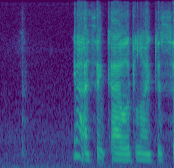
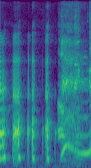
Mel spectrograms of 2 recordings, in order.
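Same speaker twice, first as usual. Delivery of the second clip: laughing through the words; high laugh breaking in; 9 dB louder than usual. Real, not acted. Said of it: "laughing restart".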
